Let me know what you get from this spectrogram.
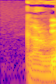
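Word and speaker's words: gharar: I'm going to mispronounce them, right? Riba, Maisir, and Garar. Yeah. Did I pronounce that properly? – Yeah.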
